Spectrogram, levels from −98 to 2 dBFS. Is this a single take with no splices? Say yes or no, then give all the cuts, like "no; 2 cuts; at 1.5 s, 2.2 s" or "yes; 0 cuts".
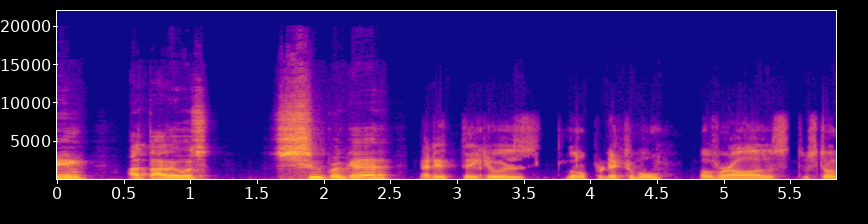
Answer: no; 2 cuts; at 2.6 s, 4.7 s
